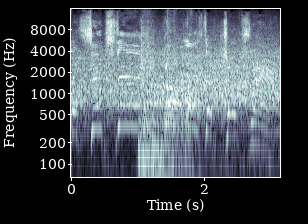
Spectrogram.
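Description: A heavy body slams down onto a wrestling ring with a deep thud.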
